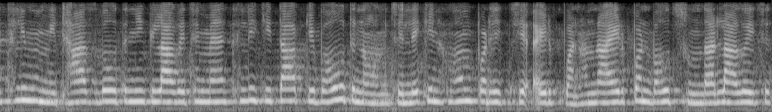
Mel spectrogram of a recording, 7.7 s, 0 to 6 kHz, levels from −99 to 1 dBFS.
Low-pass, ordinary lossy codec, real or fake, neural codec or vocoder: 5.4 kHz; none; fake; codec, 16 kHz, 4.8 kbps, FACodec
